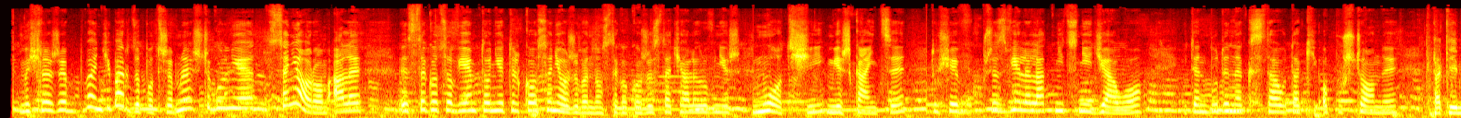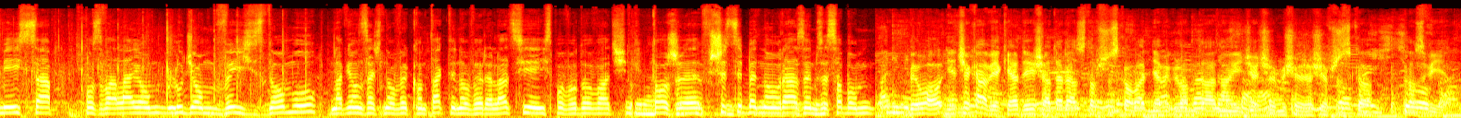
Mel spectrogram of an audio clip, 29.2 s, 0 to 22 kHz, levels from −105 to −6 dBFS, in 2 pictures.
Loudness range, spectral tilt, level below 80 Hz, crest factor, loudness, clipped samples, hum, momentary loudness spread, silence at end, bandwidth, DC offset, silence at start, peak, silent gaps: 5 LU; -5.5 dB/octave; -34 dBFS; 12 dB; -13 LUFS; under 0.1%; none; 8 LU; 0 s; 18.5 kHz; 0.4%; 0.1 s; 0 dBFS; none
